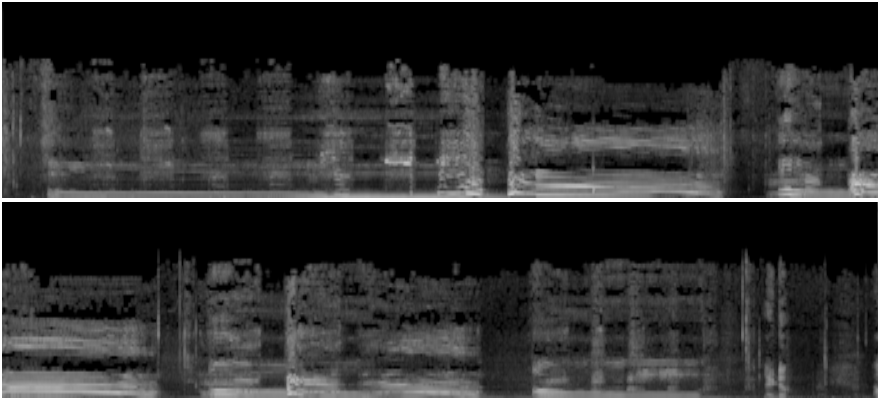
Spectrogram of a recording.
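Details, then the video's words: Five-month-old long-coat German Shepherd puppy, a male, howling indoors: long steady mid-pitched wails with rich overtones, some dipping at the start, repeated in a string of drawn-out notes separated by short breaths. "German Shepherd Puppy Howling!!!"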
